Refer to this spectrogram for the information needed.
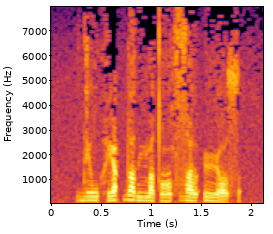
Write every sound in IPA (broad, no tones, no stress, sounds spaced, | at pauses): d i w h i ʔ dˤ ʉ d mʲ ɵ tˤ æ̃ sˤ zˤ i l ʔ ʉː sˤ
